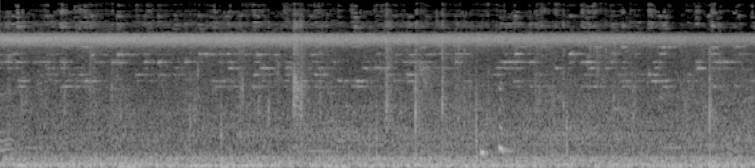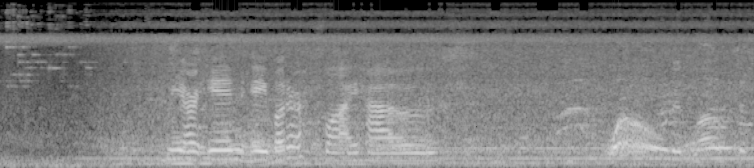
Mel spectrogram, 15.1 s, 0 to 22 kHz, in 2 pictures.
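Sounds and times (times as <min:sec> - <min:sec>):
insects chirring: 0:00.0 - 0:10.2.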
